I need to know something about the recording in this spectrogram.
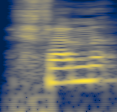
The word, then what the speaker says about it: femme: Femme ça s'écrit avec un e et ça se prononce avec un a.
